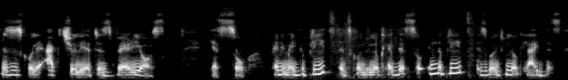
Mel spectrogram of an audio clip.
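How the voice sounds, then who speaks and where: A woman with an Indian Bengali accent hosting a live sari showcase, her voice hoarse and strained from a bad sore throat, often breaking toward a breathy whisper. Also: mid-range voice, mellow, dry recording, rough recording. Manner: repetitive, with frequent "okay" check-ins. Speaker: live sari sales host. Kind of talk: live shopping presentation, casual product showcase.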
